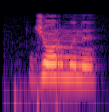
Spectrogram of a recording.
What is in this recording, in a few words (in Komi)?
"дзормыны", Komi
